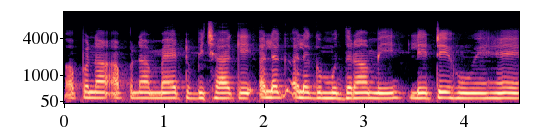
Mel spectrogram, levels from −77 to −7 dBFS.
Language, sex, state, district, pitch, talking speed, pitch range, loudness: Hindi, female, Bihar, Jamui, 190 Hz, 120 wpm, 185-195 Hz, -12 LUFS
